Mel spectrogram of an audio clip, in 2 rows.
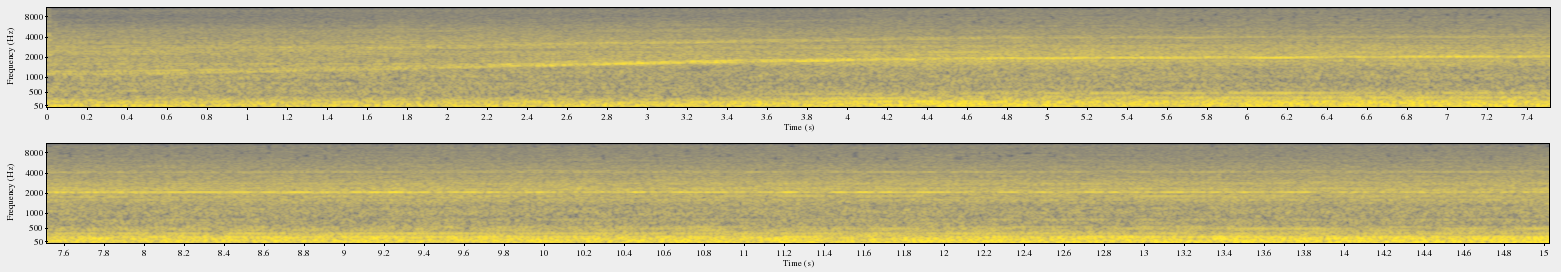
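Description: Boeing 747-400 engines spooling up to takeoff thrust in the PMDG flight simulator, a steady loud roar with a rising whine that climbs then levels off and holds throughout.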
